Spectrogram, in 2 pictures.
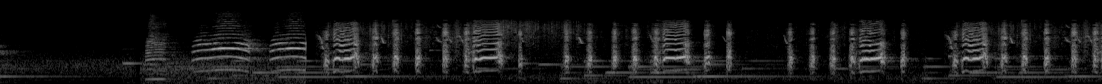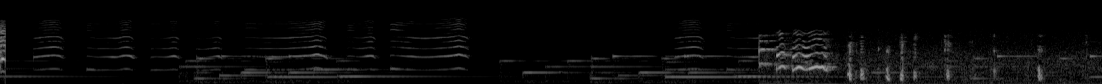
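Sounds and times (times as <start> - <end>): soft background music: 0.0 - 22.0
hens clucking: 1.4 - 11.1
peacock call: 1.4 - 15.7, 17.8 - 19.6.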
